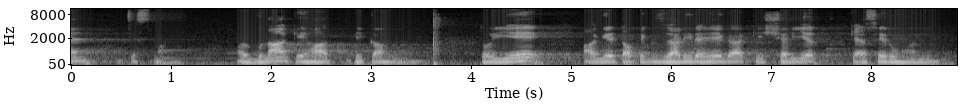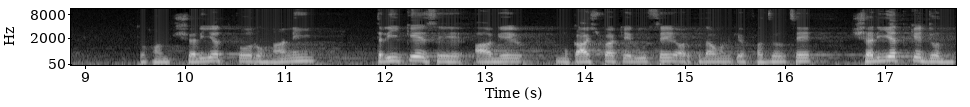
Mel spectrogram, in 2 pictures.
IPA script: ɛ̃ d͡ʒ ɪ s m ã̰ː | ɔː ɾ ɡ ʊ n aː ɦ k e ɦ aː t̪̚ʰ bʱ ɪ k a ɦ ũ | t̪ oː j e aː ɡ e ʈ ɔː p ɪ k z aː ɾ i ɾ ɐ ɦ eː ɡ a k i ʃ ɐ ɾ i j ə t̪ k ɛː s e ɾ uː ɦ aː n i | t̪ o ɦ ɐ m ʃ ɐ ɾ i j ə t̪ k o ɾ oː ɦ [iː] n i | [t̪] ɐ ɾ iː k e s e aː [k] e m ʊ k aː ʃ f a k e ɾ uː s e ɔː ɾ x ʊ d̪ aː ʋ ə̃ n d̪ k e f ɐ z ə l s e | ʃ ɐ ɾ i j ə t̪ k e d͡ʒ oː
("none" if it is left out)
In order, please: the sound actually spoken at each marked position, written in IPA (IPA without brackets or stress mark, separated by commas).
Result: aː, t̪, ɡ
